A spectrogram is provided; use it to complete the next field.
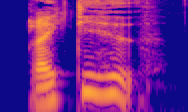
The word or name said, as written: rigtighed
